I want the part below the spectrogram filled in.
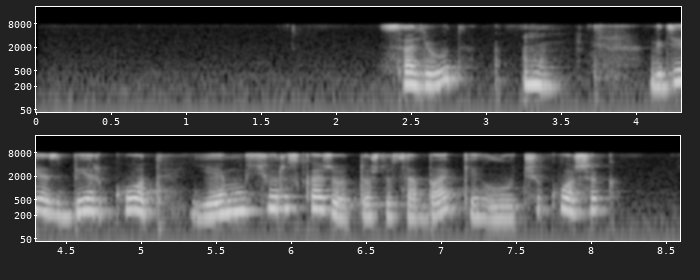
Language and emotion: Russian, positive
